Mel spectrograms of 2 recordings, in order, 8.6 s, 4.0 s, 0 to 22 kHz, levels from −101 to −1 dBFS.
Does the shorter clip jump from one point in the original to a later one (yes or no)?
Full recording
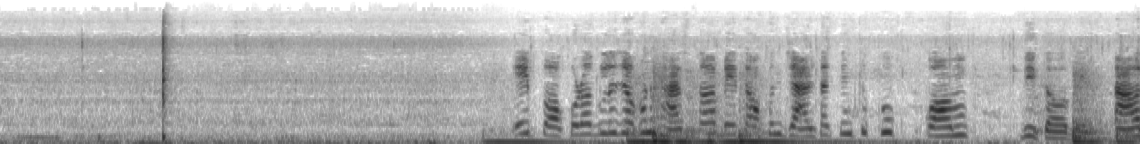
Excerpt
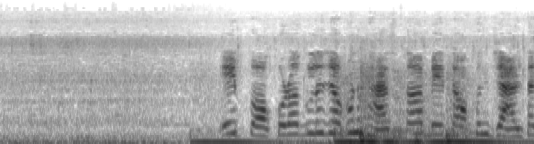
yes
